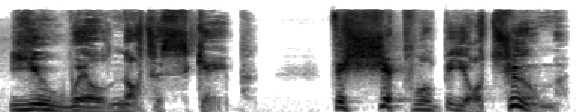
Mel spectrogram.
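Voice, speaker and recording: A ruthless ancient warrior of the dark side, very low and husky. He speaks slowly and formally, with menace and open contempt, in dramatic game style. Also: sing-song, dry recording, heavily acted. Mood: menacing. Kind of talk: dramatic video game voice acting.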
